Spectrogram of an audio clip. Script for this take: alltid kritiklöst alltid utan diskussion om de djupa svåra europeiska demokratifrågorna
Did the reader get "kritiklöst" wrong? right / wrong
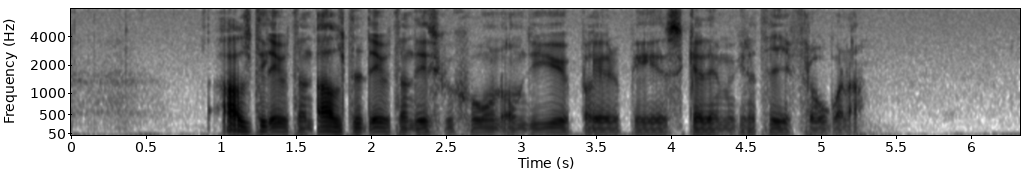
wrong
